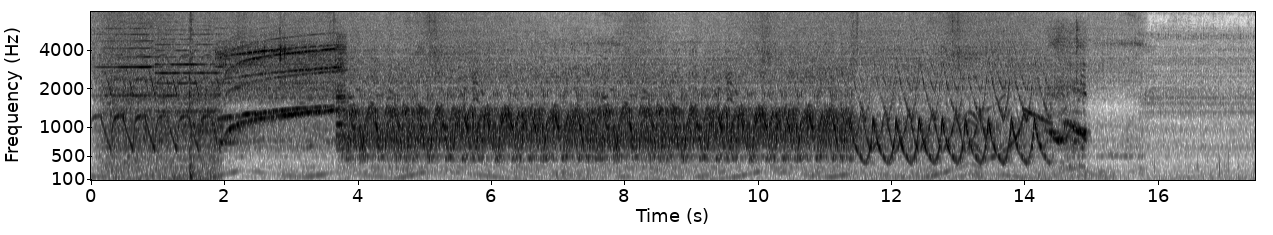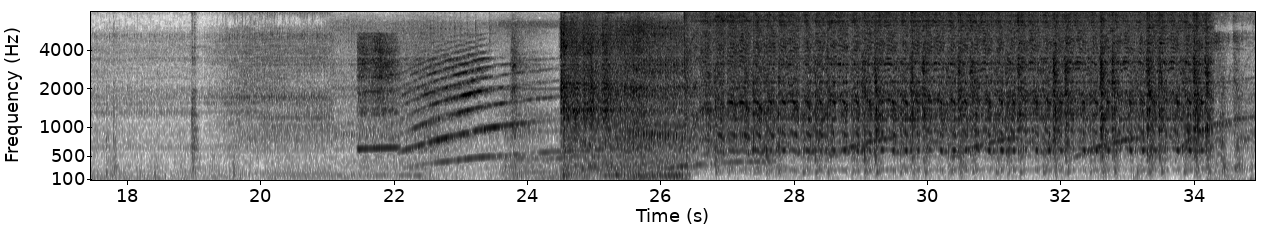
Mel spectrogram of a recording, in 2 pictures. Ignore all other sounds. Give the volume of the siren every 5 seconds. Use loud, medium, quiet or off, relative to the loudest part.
loud, loud, loud, off, medium, quiet, quiet.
